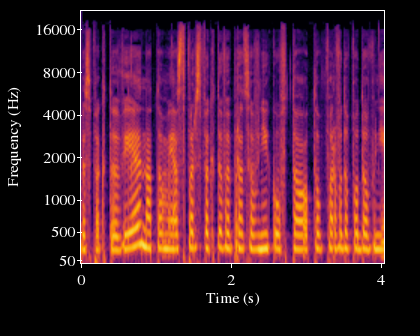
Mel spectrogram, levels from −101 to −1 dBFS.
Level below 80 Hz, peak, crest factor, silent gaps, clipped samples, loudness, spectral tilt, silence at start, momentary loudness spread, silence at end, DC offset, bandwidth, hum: -44 dBFS; -6 dBFS; 12 dB; none; under 0.1%; -18 LUFS; -4.5 dB/octave; 0 s; 5 LU; 0 s; under 0.1%; 17.5 kHz; none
